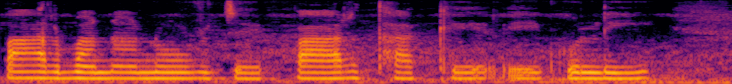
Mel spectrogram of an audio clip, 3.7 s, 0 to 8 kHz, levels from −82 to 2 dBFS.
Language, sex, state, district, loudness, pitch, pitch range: Bengali, female, Tripura, West Tripura, -16 LUFS, 215 Hz, 195-215 Hz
